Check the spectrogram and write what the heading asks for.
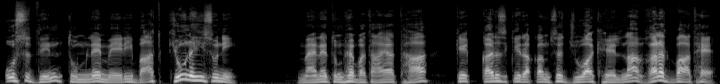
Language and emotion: Urdu, angry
